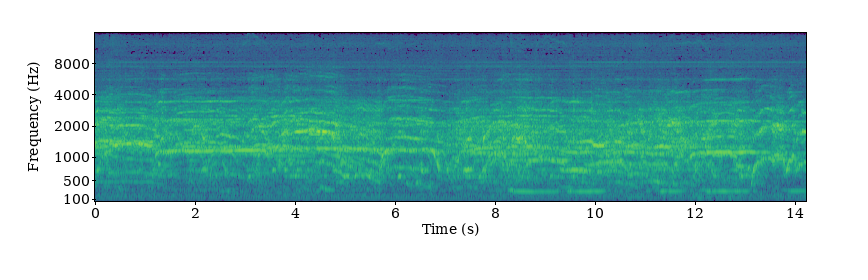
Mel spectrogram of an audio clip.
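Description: A crowd of young people chatters and shouts nearby.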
